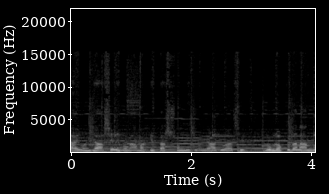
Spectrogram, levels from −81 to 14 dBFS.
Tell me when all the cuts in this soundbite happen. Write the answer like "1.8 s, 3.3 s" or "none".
2.1 s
